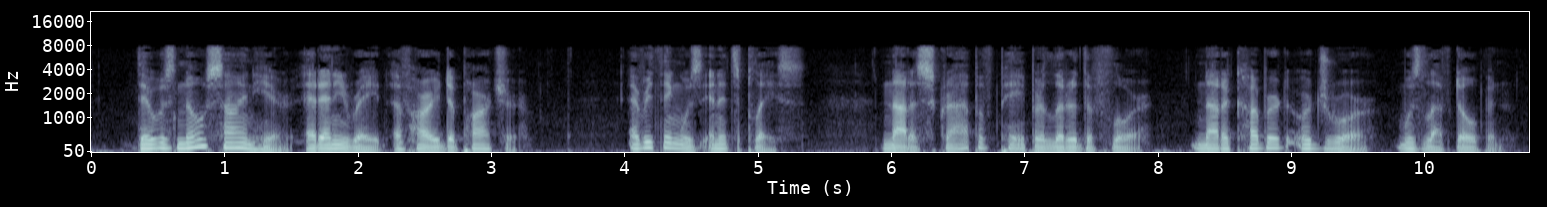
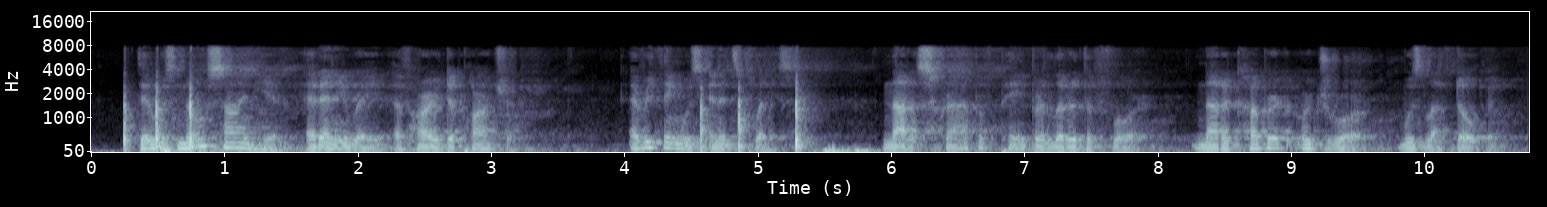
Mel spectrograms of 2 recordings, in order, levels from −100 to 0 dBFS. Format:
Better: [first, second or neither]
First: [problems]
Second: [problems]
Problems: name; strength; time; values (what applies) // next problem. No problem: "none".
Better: first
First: none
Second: background sound (Knock); 5 dB below the speech // room echo; dies away in 2.1 s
